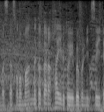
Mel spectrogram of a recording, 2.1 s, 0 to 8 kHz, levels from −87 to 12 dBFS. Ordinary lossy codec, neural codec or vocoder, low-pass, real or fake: none; none; none; real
